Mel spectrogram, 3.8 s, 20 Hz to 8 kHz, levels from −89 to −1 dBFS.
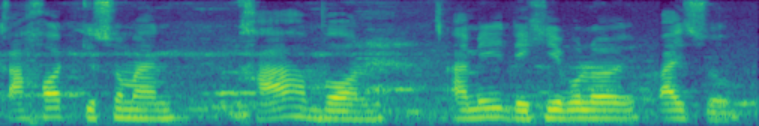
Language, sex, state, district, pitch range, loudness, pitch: Assamese, male, Assam, Kamrup Metropolitan, 145-165 Hz, -17 LUFS, 150 Hz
